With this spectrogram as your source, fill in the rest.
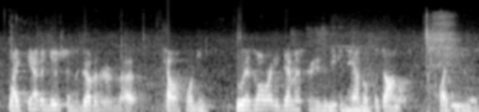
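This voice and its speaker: Over noticeable background noise, a man talks at a fairly quick pace in a fairly high pitch, his intonation fairly even. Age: 80s+. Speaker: caller. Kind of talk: call-in opinion.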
